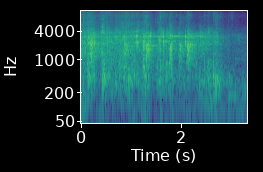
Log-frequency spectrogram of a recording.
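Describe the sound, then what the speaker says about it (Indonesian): Applause from colleagues at a teachers' gathering at SMKN 1 Bukit Kemuning, a short burst of scattered clapping from a small group, close and fading toward the end. "Kasih aplaus untuk kawan-kawan."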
